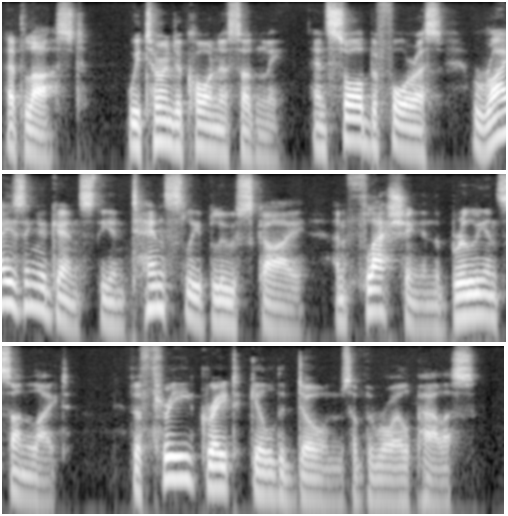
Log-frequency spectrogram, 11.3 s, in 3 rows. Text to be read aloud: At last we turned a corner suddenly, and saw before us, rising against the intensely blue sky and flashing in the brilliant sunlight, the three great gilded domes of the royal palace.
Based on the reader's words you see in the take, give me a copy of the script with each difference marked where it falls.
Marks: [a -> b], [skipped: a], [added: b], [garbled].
At last we turned a corner suddenly, and saw before us, rising against the intensely blue sky and flashing in the brilliant sunlight, the three great gilded domes of the royal palace.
